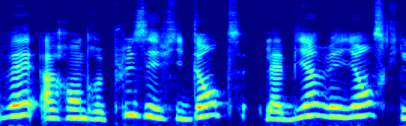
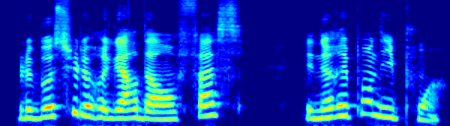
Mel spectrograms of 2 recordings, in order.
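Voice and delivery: plain reading voice

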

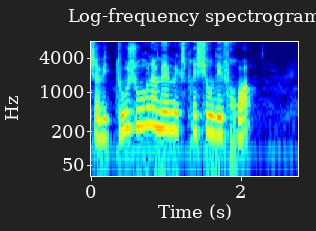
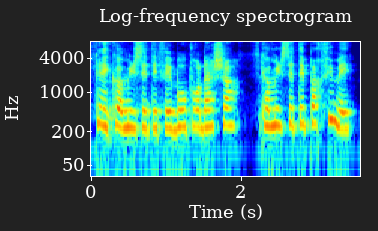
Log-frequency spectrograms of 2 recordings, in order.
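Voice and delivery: raised, bitter reproach; menacing; 4 semitones higher, 6 dB louder than usual. A narrator's reading. Woman suddenly recalls his finery for Dasha, menacing. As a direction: throw it at him louder, with threat. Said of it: "d'une voix sourde mais menaçante".

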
